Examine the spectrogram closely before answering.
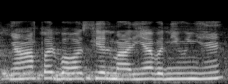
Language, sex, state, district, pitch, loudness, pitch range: Hindi, female, Uttar Pradesh, Lucknow, 260 Hz, -12 LUFS, 255-275 Hz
